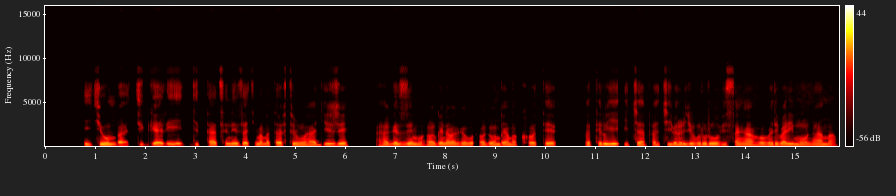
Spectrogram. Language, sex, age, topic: Kinyarwanda, male, 18-24, finance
